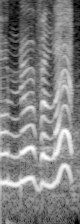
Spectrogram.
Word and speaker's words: Neuvillette: So Neuvillette maintains an archive of... Paimon! There's no R in there. The French don't pronounce the letter R.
